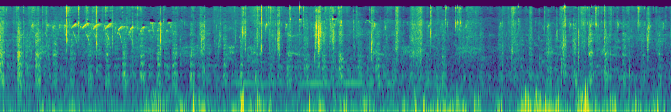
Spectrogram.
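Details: Playing German Shepherd tugging at a rope, giving rough, rapid panting and low huffing breaths in repeated bursts; thin high bird chirps sound early on, plus a brief steady hum in the middle.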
